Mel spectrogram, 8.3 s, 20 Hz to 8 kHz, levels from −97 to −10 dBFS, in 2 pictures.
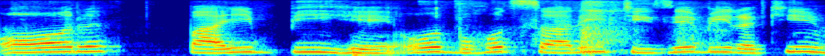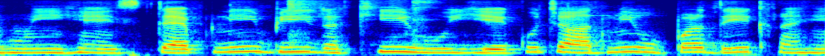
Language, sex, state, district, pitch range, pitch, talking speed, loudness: Hindi, female, Chhattisgarh, Raigarh, 205-245 Hz, 230 Hz, 150 wpm, -29 LUFS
